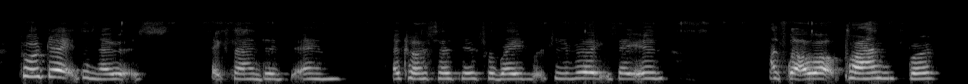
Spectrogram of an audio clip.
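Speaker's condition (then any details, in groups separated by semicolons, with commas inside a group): Cerebral palsy; affects balance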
